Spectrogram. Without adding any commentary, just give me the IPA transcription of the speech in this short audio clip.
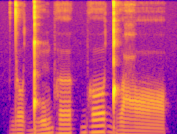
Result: dɤ˨ɡ͡ǃũ˨˦bʱə˧ | bʱɤː˦ɡ͡ǃɤ˨ʕɒː˨

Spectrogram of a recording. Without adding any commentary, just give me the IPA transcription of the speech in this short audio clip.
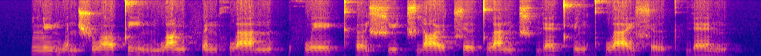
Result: ly˥˩mwə˩n ʂwɔ˧˥t̪i˨˩n mwɑ˥˧ŋfə˥˩nxwa˥n | fwe˧˥ɪ̯kʰɤ˨˩ ɕy˥˩t͡ɕjɑ˥ʊ̯t͡sɹ̩˥˧ t̪wa˥˩nt͡ɕʰɥɛ˧˥t̪ʰy˧n kʰwa˥˩ɪ̯sɹ̩˨˩ pʰɥɛ˥˩n

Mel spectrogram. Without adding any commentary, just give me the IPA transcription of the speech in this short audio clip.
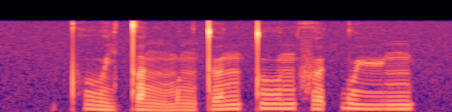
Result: pʰuː˨˩jt̪ɐ˨˩ŋmʊ˨˩ŋt̪ɵ˧n t̪uː˧nfɵ˨˥t̚wyː˧ŋ

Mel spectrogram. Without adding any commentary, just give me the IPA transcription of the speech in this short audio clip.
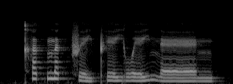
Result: kʰɐ˥k̚n̪ɐ˥k̚ fe˨˩jpʰe˨j we˨˥jn̪ɛː˨ŋ

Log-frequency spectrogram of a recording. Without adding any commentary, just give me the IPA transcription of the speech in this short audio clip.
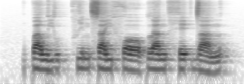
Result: pa˨˩wju˨˩k̚ fi˧nsa˦˥j fɔː˩˦pla˧n he˦˥ʔ da˩˦n

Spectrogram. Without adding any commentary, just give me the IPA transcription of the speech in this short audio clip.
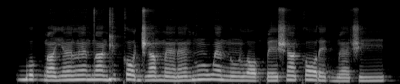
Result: bo˧ɡ͡bã˨jɛ̃˧ lɛ̃˦ dã˦ ɡi˦kɔ˦˨ d͡ʒã˧mɛ̃˨ ɾɛ̃˧ɡũ˦wɛ̃˦˨nũ˨ lɔ˨k͡pe˨˦ ʃã˦kɔ˦˨ɾe˨ ɡ͡bɛ̃˨ʃi˧

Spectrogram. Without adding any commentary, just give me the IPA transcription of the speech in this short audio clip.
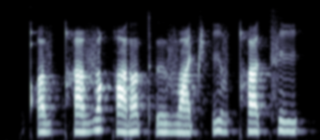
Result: qʼu˨vqʰi˨vɪ˦ qɒ˨ɾɒ˧tʼʉ˨ vɑ˨t͡ʃʼi˦˨vqʰʉ˧ t͡si˦

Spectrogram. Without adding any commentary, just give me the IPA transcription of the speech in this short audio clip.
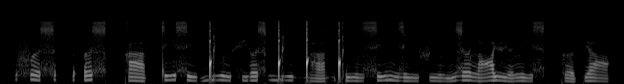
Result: fə˥˨s | ʔə˧˥skːa˨˩ tːi˧˥si˨˩ɡ͡ǃi˥˨lfjə˧˥s ɡ͡ǃi˥˨ɡ͡ǃa˧˩˧ ǃʼi˨˩lsi˧˥ nzi˨˩fi˨˩l nzə˥˨lɑ˧˥vʲə˧˩˧ li˧˩˧skːə˨˩pʲɑ˥˨

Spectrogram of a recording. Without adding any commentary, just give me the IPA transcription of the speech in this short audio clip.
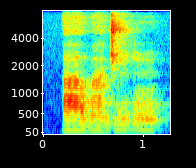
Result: aː˧wã˧ d͡ʒĩ˦ɓũ˦

